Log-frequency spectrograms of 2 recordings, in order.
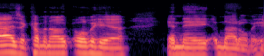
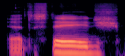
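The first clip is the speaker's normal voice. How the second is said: ordinary delivery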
